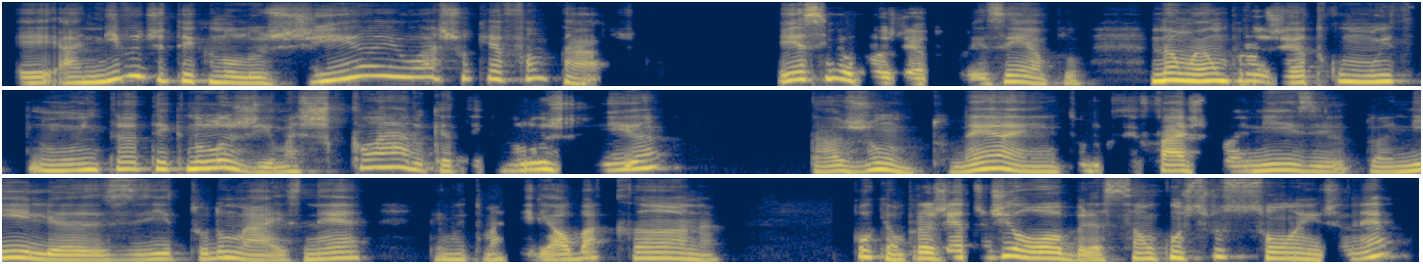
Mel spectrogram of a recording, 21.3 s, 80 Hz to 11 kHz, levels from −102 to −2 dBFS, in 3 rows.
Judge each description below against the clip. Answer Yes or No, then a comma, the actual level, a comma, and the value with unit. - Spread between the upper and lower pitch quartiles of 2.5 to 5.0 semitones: No, wide, 5.5 semitones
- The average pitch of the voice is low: No, high, 190 Hz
